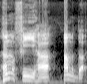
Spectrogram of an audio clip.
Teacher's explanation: اظہار شفوی یعنی غنہ نہیں کریں گے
